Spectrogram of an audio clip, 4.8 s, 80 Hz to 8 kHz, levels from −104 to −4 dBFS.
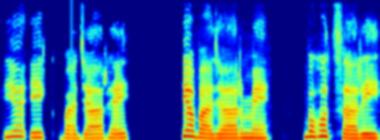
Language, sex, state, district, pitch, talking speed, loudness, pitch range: Hindi, female, Bihar, Jamui, 230 Hz, 125 wpm, -19 LUFS, 225-270 Hz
